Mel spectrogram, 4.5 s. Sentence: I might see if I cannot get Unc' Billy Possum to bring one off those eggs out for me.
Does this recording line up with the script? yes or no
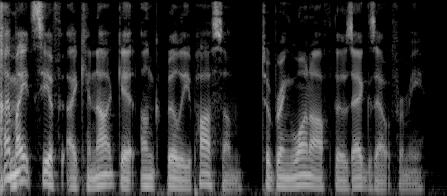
yes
